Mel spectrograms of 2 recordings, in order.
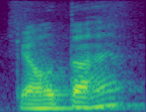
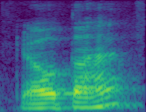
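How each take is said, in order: No difference in how they are said.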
